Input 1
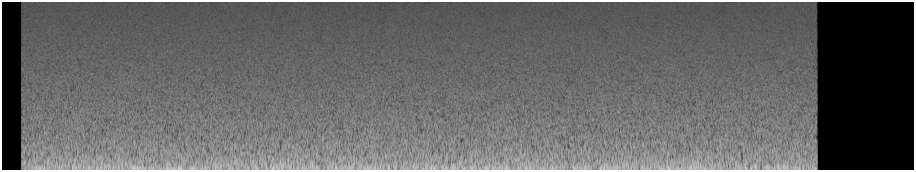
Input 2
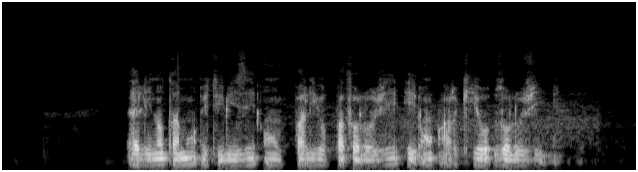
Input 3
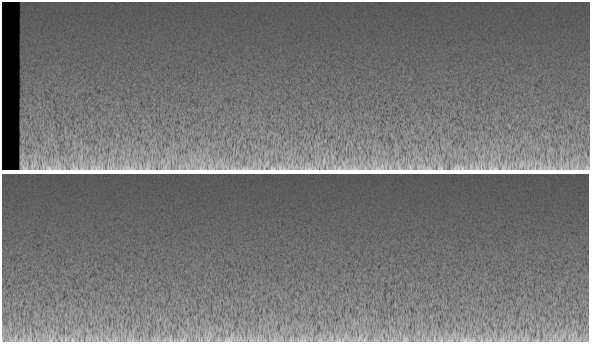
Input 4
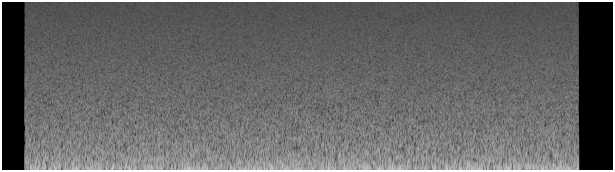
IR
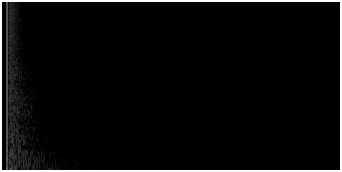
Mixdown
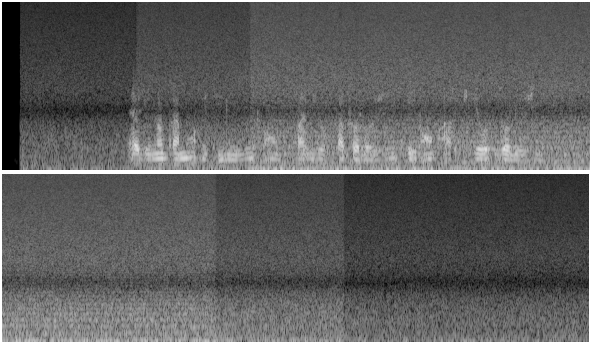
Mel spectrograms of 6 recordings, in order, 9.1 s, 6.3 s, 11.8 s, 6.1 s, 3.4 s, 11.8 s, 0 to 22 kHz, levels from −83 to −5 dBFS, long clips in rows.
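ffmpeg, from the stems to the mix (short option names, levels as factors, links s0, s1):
-filter_complex "[0:a]adelay=1150,volume=0.562[s0];[1:a]volume=1.26[s1];[2:a]volume=0.316[s2];[3:a]aecho=1:1:7.1:0.9,adelay=2250,volume=0.794[s3];[s0][s1][s2][s3]amix=inputs=4:normalize=0,bass=f=250:g=-5,treble=f=4000:g=-3,asoftclip=type=hard:threshold=0.224,equalizer=f=1700:w=1.7:g=-13.5"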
